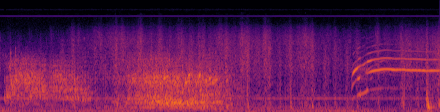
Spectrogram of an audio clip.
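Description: A rushing, rustling noise, then about three and a half seconds in a long high-pitched wailing cry that rises, holds and falls away.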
